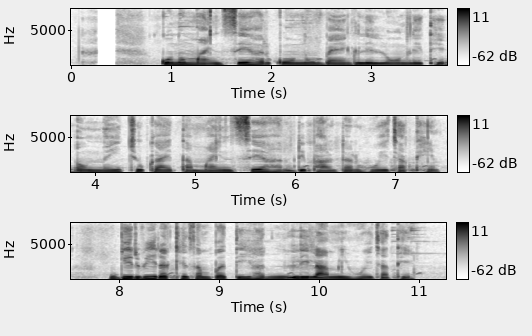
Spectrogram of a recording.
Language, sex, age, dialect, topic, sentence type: Chhattisgarhi, female, 18-24, Northern/Bhandar, banking, statement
